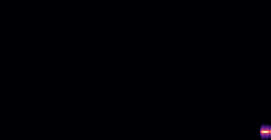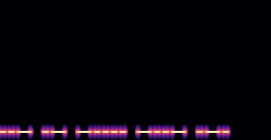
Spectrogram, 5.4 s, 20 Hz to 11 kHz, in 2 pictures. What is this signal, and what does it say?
Morse code, heard as a keyed tone, about 27 wpm, 700 Hz. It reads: VA6XR
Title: DXCC-100 Call Signs - 5 Characters - Repeated 3x - 28wpm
